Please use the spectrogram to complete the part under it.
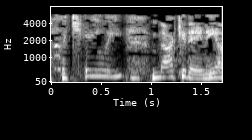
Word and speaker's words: Kayleigh McEnany: Kayleigh McEnany. I'm pronouncing it right, I hope. Yes? – That's right. Yes, you're pronouncing it right.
